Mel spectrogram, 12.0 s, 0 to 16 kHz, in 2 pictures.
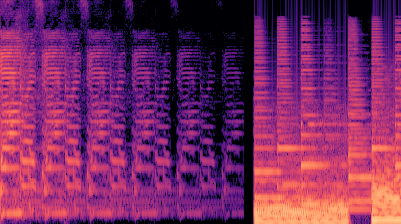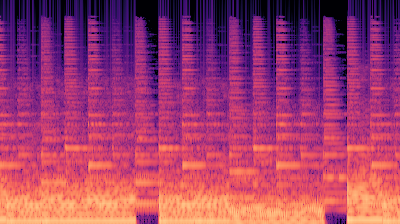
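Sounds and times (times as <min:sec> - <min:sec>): electronic pop melody: 0:03.8 - 0:12.0.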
